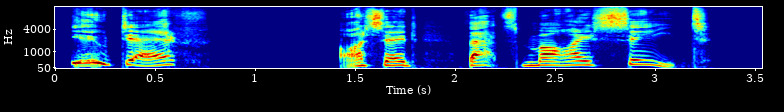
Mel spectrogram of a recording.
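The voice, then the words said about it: Screeching elderly Cockney woman's voice. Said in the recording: “she screeched in her Cockney accent.”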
